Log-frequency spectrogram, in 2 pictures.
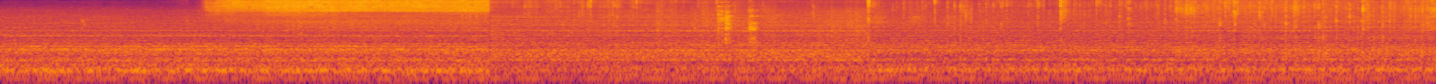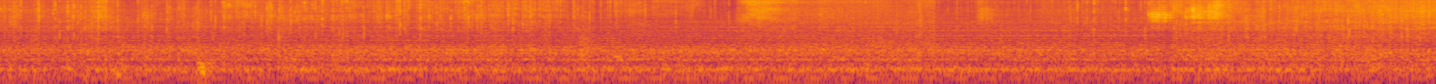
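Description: Beef sizzling on a charcoal grill, a steady hiss with a few faint clicks. The hiss swells louder a couple of seconds in and again near the end.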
